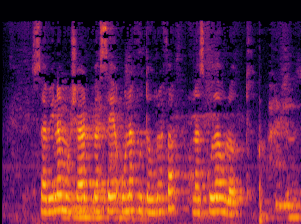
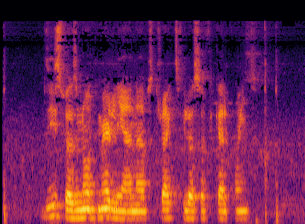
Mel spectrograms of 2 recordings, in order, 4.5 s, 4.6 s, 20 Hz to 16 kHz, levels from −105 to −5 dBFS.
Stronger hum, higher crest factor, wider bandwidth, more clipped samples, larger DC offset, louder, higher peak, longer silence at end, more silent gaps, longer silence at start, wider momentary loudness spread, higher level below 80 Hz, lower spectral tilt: neither; about the same, 18 dB vs 18 dB; about the same, 11.5 kHz vs 11.5 kHz; neither; neither; second, -25 LUFS vs -22 LUFS; about the same, -8 dBFS vs -6 dBFS; second, 0 s vs 0.4 s; neither; first, 0.5 s vs 0.05 s; about the same, 14 LU vs 12 LU; about the same, -56 dBFS vs -58 dBFS; about the same, -5.5 dB/octave vs -5.5 dB/octave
